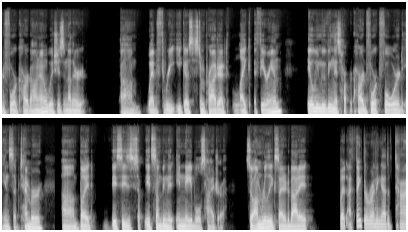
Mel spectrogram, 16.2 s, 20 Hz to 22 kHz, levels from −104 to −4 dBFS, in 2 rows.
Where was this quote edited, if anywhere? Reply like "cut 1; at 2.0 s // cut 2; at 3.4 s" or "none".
cut 1; at 9.1 s // cut 2; at 14.7 s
